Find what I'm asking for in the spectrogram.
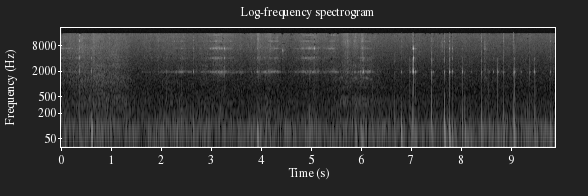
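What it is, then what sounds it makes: Glass candle jar. Long nails tap on the rim and sides of a clear glass candle jar filled with red wax, with the candle lit and the jar held in both hands. Soft, slow taps give short, bright clicks over a steady low hum. Around 2 kHz a thin glassy ring sometimes lingers briefly.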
